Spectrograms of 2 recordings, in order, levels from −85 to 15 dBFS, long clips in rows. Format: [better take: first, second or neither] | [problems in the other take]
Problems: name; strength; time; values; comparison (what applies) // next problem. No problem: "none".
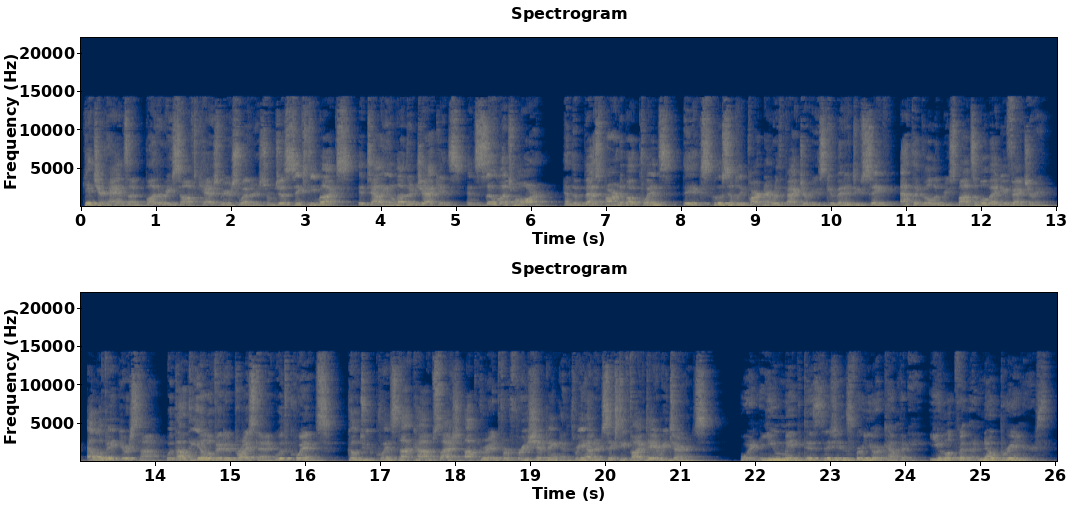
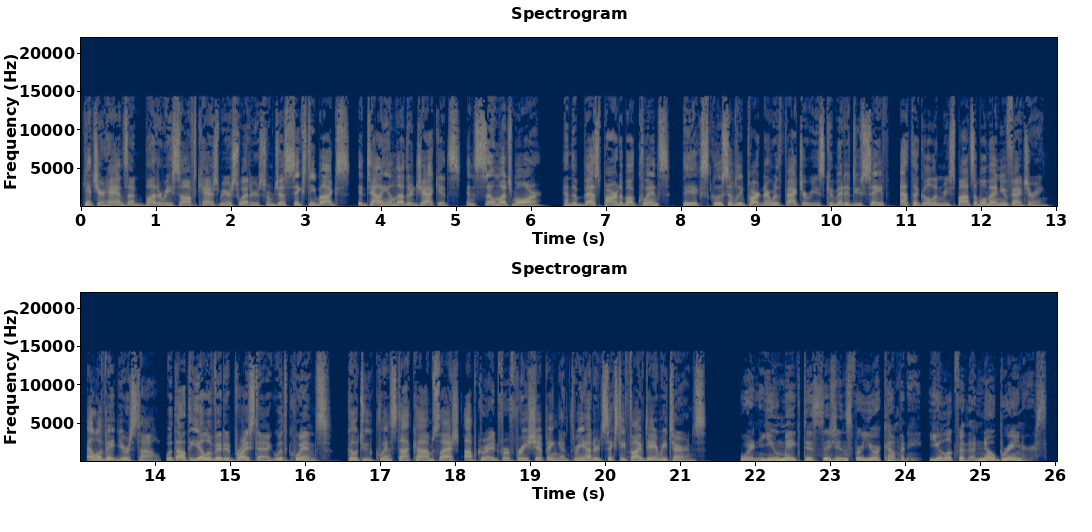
second | off-mic speech; far // room echo; slight; dies away in 0.5 s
